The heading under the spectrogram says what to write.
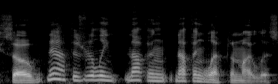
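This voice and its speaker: Very wide pitch swings from a male speaker. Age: 60s. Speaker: author and speaker. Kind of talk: interview.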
